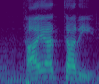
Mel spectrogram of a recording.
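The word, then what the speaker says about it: たいあたり: Tayatari. Oh, that's how you pronounce it.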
